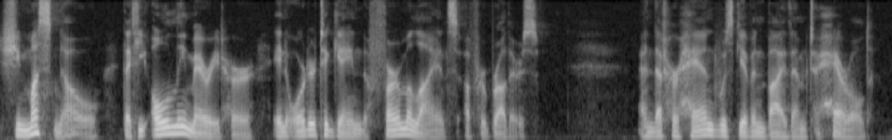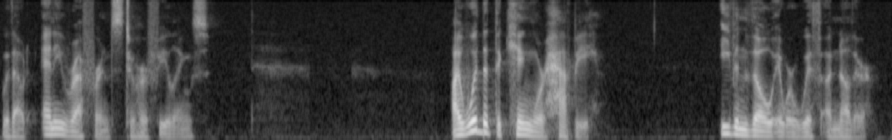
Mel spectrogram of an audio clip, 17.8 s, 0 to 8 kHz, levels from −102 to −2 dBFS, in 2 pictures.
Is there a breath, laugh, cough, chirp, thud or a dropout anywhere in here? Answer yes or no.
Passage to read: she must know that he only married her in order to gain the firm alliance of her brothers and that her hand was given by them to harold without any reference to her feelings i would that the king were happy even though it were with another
no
